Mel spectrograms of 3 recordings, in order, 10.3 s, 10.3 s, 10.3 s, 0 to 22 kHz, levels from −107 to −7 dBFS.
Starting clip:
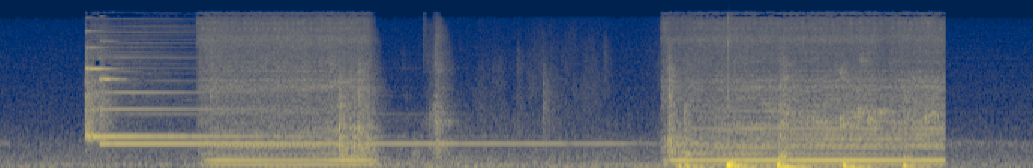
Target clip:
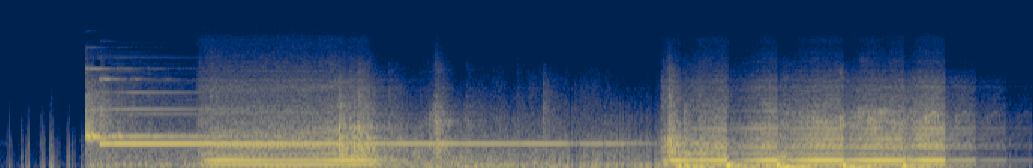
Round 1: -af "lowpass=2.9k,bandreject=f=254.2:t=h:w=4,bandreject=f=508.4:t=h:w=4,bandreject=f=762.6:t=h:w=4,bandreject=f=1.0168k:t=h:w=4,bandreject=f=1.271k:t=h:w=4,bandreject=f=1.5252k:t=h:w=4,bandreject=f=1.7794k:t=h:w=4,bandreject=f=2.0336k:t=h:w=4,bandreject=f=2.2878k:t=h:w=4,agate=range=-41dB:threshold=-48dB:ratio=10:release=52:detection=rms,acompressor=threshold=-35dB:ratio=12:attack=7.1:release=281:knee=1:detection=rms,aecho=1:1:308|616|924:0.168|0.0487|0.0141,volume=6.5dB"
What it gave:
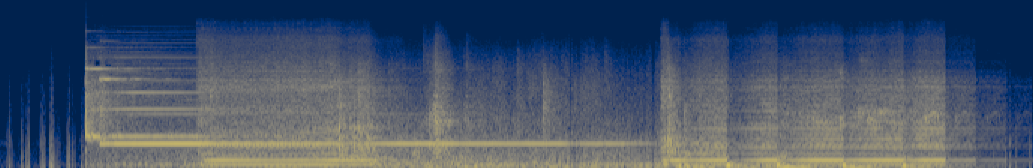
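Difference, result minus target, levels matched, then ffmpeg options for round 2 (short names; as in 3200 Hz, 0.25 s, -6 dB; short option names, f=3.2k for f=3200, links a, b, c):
4000 Hz band +19.0 dB; compressor: peak gain reduction +8.5 dB
-af "lowpass=810,bandreject=f=254.2:t=h:w=4,bandreject=f=508.4:t=h:w=4,bandreject=f=762.6:t=h:w=4,bandreject=f=1.0168k:t=h:w=4,bandreject=f=1.271k:t=h:w=4,bandreject=f=1.5252k:t=h:w=4,bandreject=f=1.7794k:t=h:w=4,bandreject=f=2.0336k:t=h:w=4,bandreject=f=2.2878k:t=h:w=4,agate=range=-41dB:threshold=-48dB:ratio=10:release=52:detection=rms,acompressor=threshold=-25.5dB:ratio=12:attack=7.1:release=281:knee=1:detection=rms,aecho=1:1:308|616|924:0.168|0.0487|0.0141,volume=6.5dB"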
